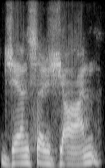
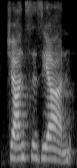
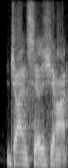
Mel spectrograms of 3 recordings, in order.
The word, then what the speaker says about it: Jansezian: no it's pretty good well what would you say John Sayan John Sayan okay see I don't have the I say it like a midwesterner would say it it it took me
